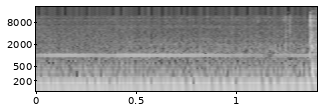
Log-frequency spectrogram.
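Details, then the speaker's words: Used 4.0 straight-six, about 100,000 miles, possibly with a 4.2 crank, starts right up: strong, even low rumble with no ticking or knocking; runs perfectly, sounds healthy. "Starts right up. Still running great. No noise from the motor. No knocking, none of that. Sounds absolutely awesome, guys."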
